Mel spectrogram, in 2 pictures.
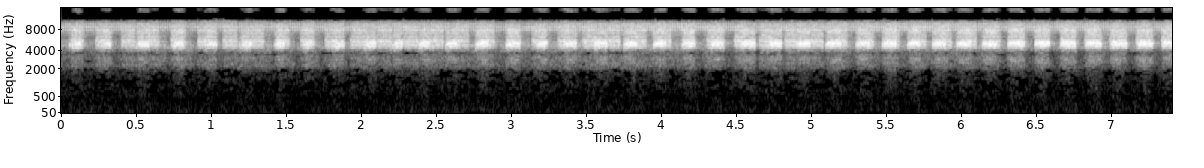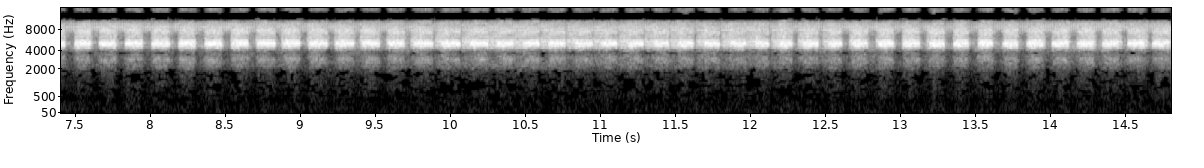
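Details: Cicadas of southern France's Provence in summer: an intense high-pitched sizzling chorus beating in quick regular pulses, about three per second, swelling slightly at the start.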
